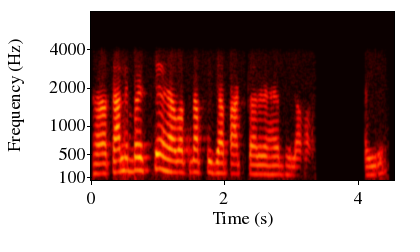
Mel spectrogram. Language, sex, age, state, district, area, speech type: Hindi, female, 45-60, Bihar, Samastipur, rural, conversation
